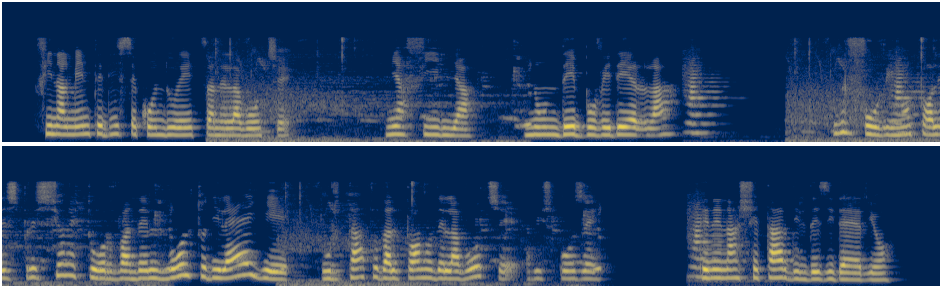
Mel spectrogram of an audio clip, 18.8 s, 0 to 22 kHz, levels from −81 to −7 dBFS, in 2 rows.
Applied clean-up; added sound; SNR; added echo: classical method log-MMSE.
